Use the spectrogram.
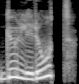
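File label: "gulrot", Norwegian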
